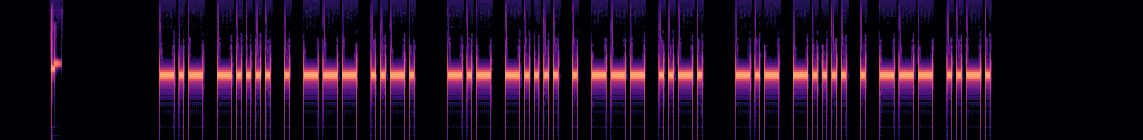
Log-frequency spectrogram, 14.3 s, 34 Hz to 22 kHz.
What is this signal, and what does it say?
Morse code, heard as a keyed tone, about 20 wpm, 700 Hz. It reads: K6EOF K6EOF K6EOF
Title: USA Call Signs Repeated 3x 20wpm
